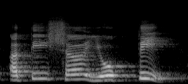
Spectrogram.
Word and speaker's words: अतिशयोक्ति: देते हैं जब तक यह शब्द का सही उच्चारण नहीं है मित्रों सही उच्चारण है अतिशयोक्ति आप देखेंगे इस शब्द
